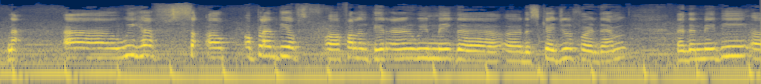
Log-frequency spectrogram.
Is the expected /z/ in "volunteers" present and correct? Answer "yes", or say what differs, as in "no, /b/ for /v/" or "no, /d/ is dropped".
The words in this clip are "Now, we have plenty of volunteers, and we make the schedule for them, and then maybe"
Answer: no, /z/ is dropped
